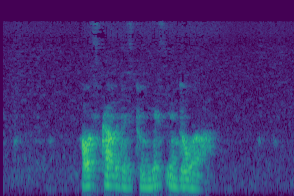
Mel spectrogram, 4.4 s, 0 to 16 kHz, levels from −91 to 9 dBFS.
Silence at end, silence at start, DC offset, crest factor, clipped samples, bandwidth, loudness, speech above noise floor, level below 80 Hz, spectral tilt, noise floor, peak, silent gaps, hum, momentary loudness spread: 1.2 s; 1.2 s; under 0.1%; 24 dB; under 0.1%; 11.5 kHz; -24 LUFS; 36 dB; -62 dBFS; -8 dB/octave; -59 dBFS; -2 dBFS; none; none; 12 LU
